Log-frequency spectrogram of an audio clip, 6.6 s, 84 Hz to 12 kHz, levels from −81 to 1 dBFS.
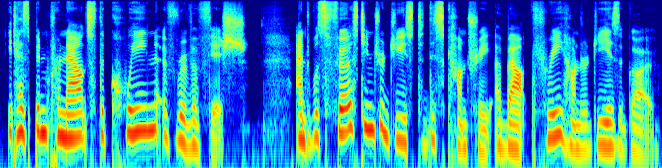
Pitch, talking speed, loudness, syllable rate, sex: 190 Hz, 190 wpm, -19 LUFS, 5.3 syllables/s, female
